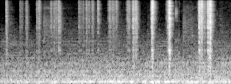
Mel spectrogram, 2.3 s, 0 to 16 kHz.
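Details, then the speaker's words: 2020 Honda Pilot infotainment system: irregular crackling pops and hiss bursts over a faint low hum through the speakers; speaker static fault. "It kicks off with some static in the speakers, and the worst part is not just how atrocious it sounds, but the fact that most of the time you can't even turn it down."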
